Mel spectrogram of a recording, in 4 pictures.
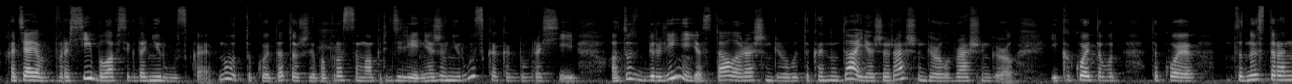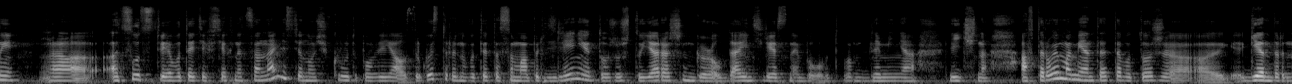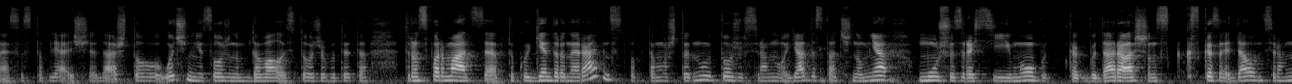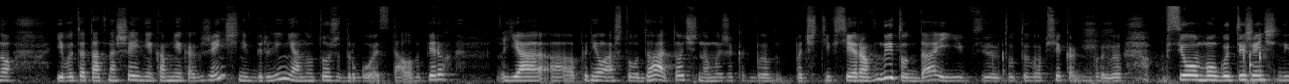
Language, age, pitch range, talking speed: Russian, 20-39, 165-190 Hz, 185 wpm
